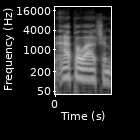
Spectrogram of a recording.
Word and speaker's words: Appalachian: Also, Appalachian should pronounce with a latch and not a leash as someone from there." Okay, fine. Appalachin.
